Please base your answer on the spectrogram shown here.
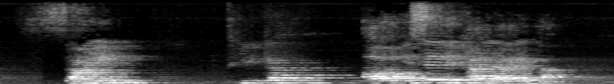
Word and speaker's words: sin: अगर इसको प्रोनाउंसिएशन किया जाए तो इसको अगर आप पढ़ेंगे तो सिन पढ़ेंगे इंग्लिश के हिसाब से, लेकिन इसका प्रोनाउंस चूंकि ये शॉर्ट फॉर्म लिखा हुआ है साइन का, SINE साइन, इसका पूरा नाम साइन होता है, लेकिन यहाँ पे शॉर्ट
